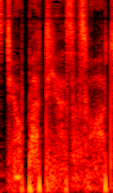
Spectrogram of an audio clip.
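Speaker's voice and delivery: quick hushed whisper; whispered aside. Real, not acted. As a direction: slip the word in under your breath.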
